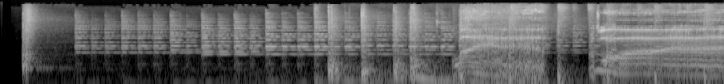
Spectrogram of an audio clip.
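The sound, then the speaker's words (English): A guttural zombie growl, starting as a series of pulsing, throaty grunts and swelling into a loud, sustained rasping snarl with a brief break near the end. No one speaks. “Is that a growl or a... Or that's something making you sick? It's a zombie, man.”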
